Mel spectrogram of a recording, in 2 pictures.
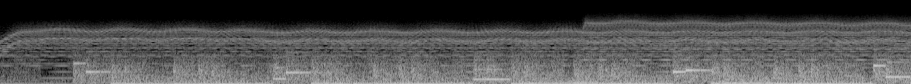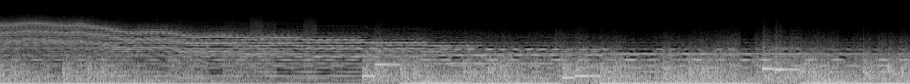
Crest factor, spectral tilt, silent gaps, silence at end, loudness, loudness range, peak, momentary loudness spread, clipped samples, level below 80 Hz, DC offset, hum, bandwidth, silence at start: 14 dB; -4.5 dB/octave; none; 0 s; -19 LUFS; 5 LU; -2 dBFS; 6 LU; under 0.1%; -22 dBFS; 0.4%; none; 9.6 kHz; 0 s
